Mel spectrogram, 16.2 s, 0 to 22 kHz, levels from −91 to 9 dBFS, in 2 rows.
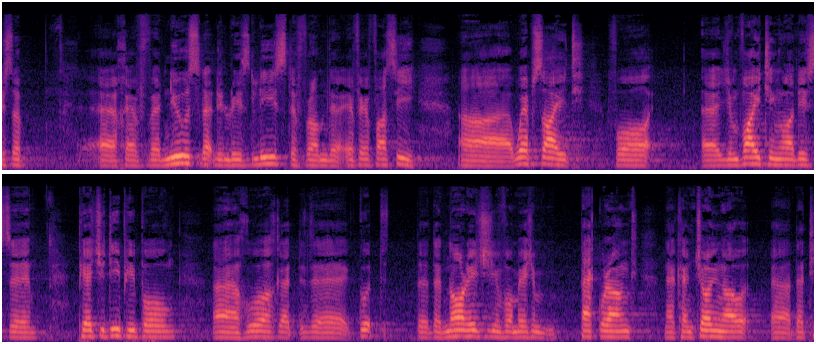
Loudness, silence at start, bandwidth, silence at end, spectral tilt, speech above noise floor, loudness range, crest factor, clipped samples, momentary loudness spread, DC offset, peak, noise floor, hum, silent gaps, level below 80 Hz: -24 LUFS; 0 s; 16.5 kHz; 0 s; -6 dB/octave; 24 dB; 2 LU; 18 dB; under 0.1%; 12 LU; under 0.1%; -6 dBFS; -47 dBFS; none; none; -58 dBFS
